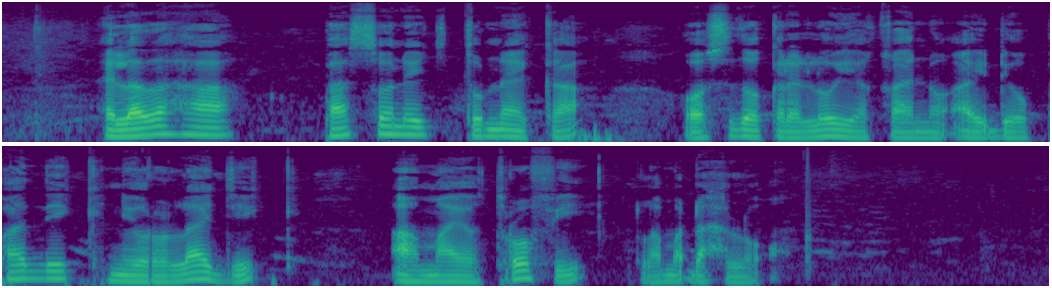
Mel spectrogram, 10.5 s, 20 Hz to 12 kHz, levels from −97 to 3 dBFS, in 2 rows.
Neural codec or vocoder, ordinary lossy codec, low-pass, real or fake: none; none; none; real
